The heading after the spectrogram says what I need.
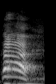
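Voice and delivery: very high, loud pretend scream; mock shriek at a customer; fake scared shriek. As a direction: yelp as if startled. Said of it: "pretend I get scared".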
